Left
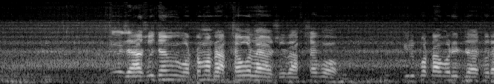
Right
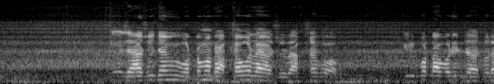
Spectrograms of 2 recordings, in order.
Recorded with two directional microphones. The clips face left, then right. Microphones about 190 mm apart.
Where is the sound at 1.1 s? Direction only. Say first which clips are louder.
Left 1 dB; 5° right (ahead or behind).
